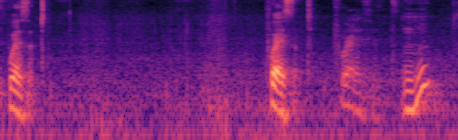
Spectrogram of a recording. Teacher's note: When it's a noun, the stress falls in the first syllable, which is present.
